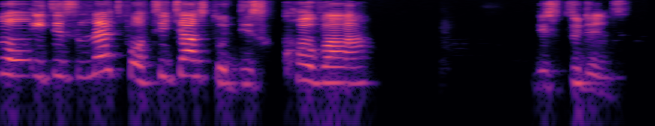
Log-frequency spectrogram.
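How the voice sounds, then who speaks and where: This guest teacher of English from Nigeria, a Yoruba speaker with a Nigerian accent, responds to interview questions via video call with strong emphasis and repeated key phrases. The voice sits in the mid range, swings widely in pitch, and is bright and forceful, moving a little slowly.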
